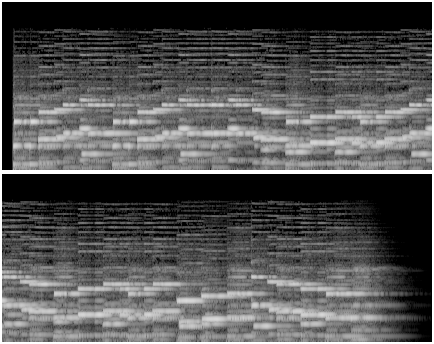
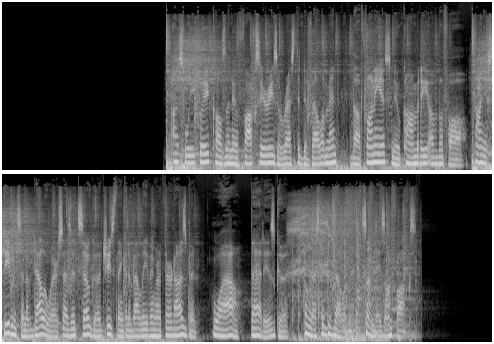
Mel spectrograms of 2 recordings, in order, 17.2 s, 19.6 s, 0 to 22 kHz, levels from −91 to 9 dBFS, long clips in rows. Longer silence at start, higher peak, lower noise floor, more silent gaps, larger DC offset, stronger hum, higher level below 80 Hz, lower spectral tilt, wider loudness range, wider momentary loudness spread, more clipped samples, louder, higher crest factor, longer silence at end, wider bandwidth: second, 0.2 s vs 3.3 s; about the same, -2 dBFS vs 0 dBFS; second, -65 dBFS vs under -90 dBFS; neither; first, 0.2% vs under 0.1%; neither; second, -40 dBFS vs -28 dBFS; about the same, -4.5 dB/octave vs -4.5 dB/octave; about the same, 1 LU vs 3 LU; second, 3 LU vs 6 LU; neither; about the same, -12 LUFS vs -14 LUFS; about the same, 12 dB vs 14 dB; second, 0.95 s vs 1.5 s; second, 11.5 kHz vs 19 kHz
